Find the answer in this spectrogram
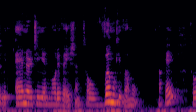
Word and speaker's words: vamo que vamo: I am pronouncing the way that we pronounce it when we talk informally.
